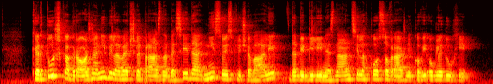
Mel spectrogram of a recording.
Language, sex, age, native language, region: Slovenian, male, 30-49, Slovenian, Savinja region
